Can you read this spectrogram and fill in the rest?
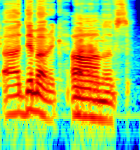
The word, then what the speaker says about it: demotic: But yes, the Rosetta Stone, I believe the origination of that, too, was ancient Egyptian hieroglyphic and demotic, I think is how you pronounce it. Demotic. – Demotic. – Demotic, yeah, which which, you know, respectively, of course, this is all falls underneath ancient Greek.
